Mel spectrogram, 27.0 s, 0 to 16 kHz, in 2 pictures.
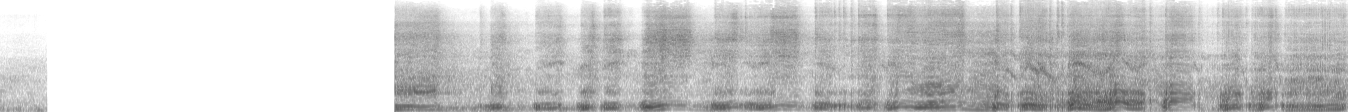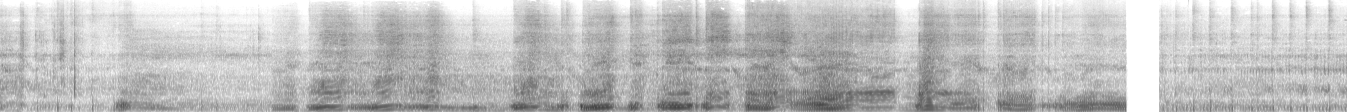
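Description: A KTM EXC 300 TPI two-stroke enduro motorcycle ridden hard at the Erzbergrodeo, its engine revving and crackling loudly and continuously close by, with throttle blips and one brief cut near the end; silence opens the clip.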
